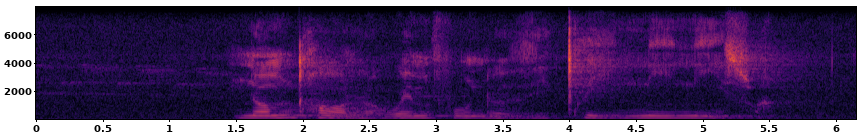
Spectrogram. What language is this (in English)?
Xhosa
